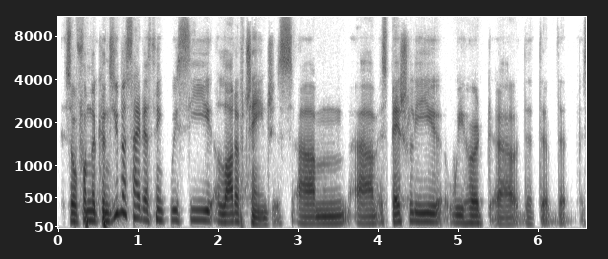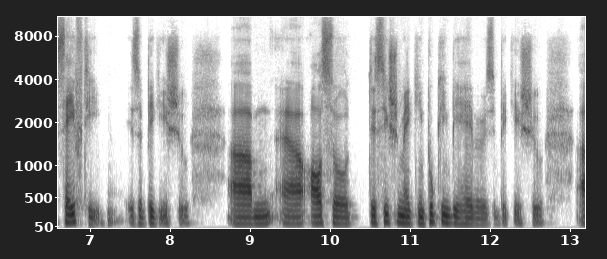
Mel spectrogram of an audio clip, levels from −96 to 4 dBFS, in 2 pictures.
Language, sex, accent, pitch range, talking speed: German, male, German, 100-125 Hz, 175 wpm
